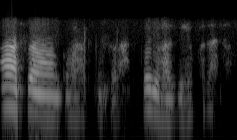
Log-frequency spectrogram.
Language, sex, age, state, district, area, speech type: Kashmiri, female, 18-30, Jammu and Kashmir, Anantnag, rural, conversation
